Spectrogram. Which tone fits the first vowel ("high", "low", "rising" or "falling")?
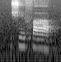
low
